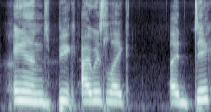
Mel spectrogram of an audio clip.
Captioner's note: none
